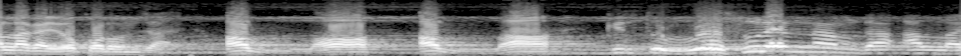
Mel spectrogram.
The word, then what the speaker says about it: আল্লাহ: আবার উচ্চারণ করতে গেলে আল্লাহ। উচ্চারণ করতে গেলে ঠুট না লাগাইয়াও করন যায়। আল্লাহ আল্লাহ কিন্তু রসুলের নামটা আল্লাহ এমন রাখা রাখছে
